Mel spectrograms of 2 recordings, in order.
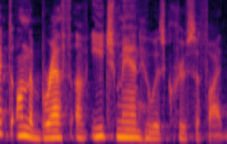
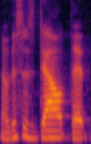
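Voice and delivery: ordinary talk, nothing marked

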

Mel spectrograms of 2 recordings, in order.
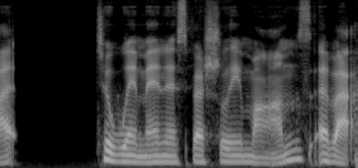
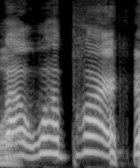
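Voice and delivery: higher, louder mock of a puzzled husband; 11 semitones higher, 9 dB louder than usual. Wife imitates husband's baffled reply, higher and louder. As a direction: play the clueless husband, squeaky and loud. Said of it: "And he's like".

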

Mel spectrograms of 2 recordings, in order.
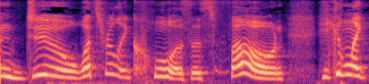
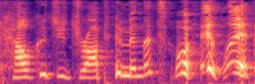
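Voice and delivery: higher, louder retold outrage breaking into laughter; mock-angry scolding; 6 semitones higher, 5 dB louder than usual. Receptionist mad about the dropped phone, laughingly imitated scolding. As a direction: scold in mock disbelief, cracking up. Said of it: "She's so mad at him".

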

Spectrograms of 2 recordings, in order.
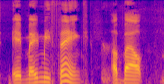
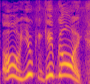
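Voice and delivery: much higher, syrupy mock greeting card line; sappy greeting card voice. Host mocks hollow Hallmark encouragement, sugary and high. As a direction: coo it like a saccharine Hallmark card. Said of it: "not getting a Hallmark card".

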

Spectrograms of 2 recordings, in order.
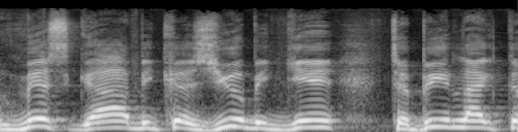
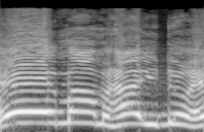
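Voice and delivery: much higher, louder delighted hello; joyful greeting; 7 semitones higher, 3 dB louder, faster than usual. Pretend. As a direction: call out to Mama with pure joy. Imagined greeting to his mother in heaven.

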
